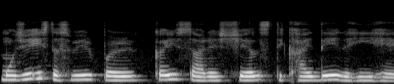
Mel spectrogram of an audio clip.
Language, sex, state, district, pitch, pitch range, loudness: Hindi, female, Arunachal Pradesh, Papum Pare, 195 Hz, 185-215 Hz, -14 LUFS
